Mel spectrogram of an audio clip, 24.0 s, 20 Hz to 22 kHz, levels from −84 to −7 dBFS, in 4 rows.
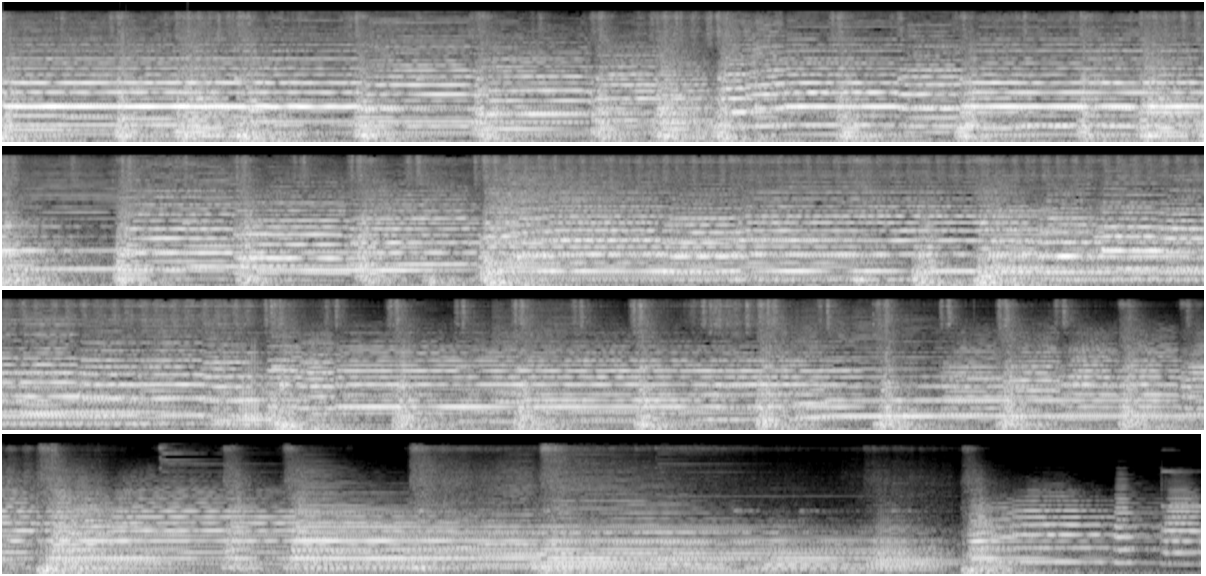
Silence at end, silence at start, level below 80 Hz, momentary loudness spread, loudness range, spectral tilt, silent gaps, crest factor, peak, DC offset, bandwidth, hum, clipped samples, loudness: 0 s; 0 s; -32 dBFS; 9 LU; 5 LU; -3.5 dB/octave; none; 14 dB; 0 dBFS; under 0.1%; 16.5 kHz; none; under 0.1%; -13 LUFS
